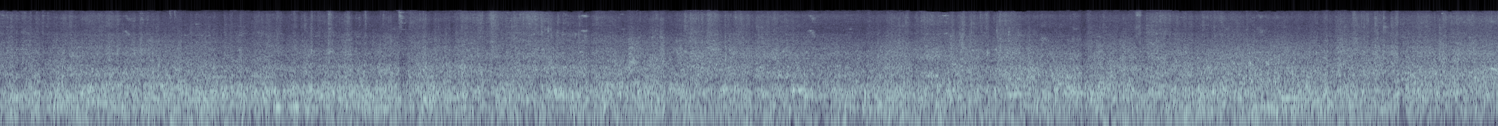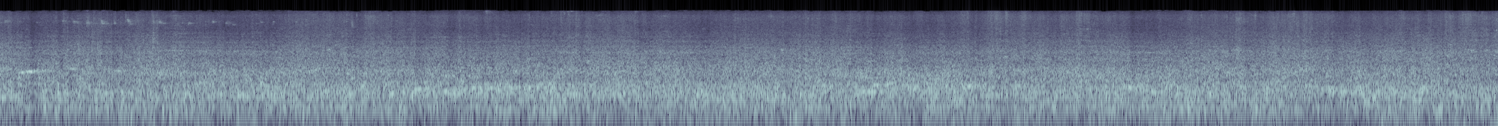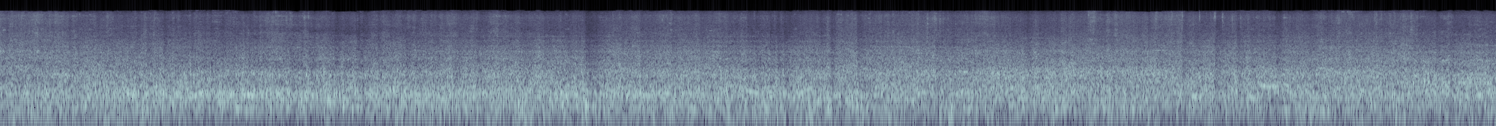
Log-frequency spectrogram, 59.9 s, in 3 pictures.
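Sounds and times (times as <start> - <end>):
freight train wheels clattering: 0.0 - 59.9.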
